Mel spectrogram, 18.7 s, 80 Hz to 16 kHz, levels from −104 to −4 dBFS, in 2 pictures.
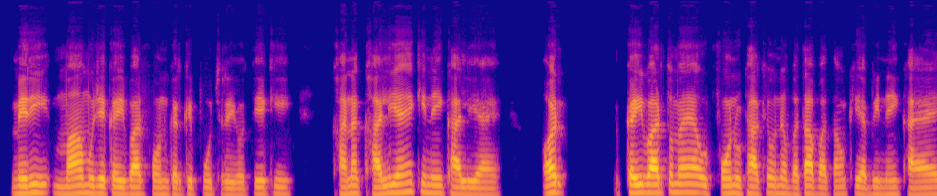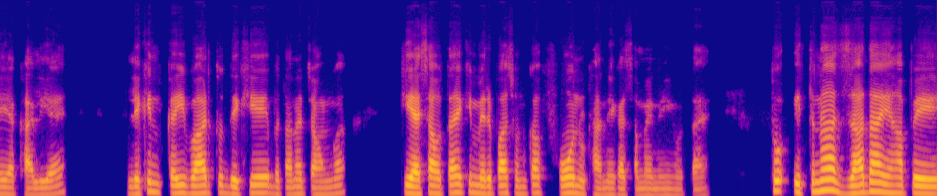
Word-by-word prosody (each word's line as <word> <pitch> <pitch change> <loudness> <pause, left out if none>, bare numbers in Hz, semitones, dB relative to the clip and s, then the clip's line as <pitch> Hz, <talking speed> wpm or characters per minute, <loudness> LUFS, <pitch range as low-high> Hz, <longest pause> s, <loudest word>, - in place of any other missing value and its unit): मेरी 150 +2 +3
माँ 130 +2 +3
मुझे 135 -1 +2
कई 125 -1 +2
बार 125 0 +3
फ़ोन 125 -1 -4
करके 120 +1 -4
पूछ 120 -2 -10
रही 115 -1 -4
होती 115 +2 -6
है 125 - +1
कि 125 0 -9 0.4
खाना 130 +2 0
खा 125 - +2
लिया 150 +4 +2
है 165 +1 0
कि 155 - -3
नहीं 140 -1 -1
खा 125 -1 +3
लिया 120 -1 -1
है? 115 0 -7 0.4
और 150 +2 +5 0.6
कई 150 0 +6
बार 150 -1 +9
तो 160 - -1
मैं 155 0 +3 0.2
फ़ोन 140 0 +1
उठा 135 -1 +1
के 145 +3 -7
उन्हें 135 -2 -4
बता 125 +3 +2
पाता 125 0 -4
हूँ 130 - -7
कि 135 - -3
अभी 125 0 -3
नहीं 125 0 -6
खाया 120 -1 -1
है 125 +1 -2
या 125 - -3
खा - - -1
लिया 120 +2 -5
है। 150 - -11 0.7
लेकिन 155 +5 -2
कई 140 +1 +1
बार 140 +1 +3
तो 150 - -6
देखिए 145 +3 -1
बताना 125 0 -6
चाहूँगा 125 +3 -7 0.6
कि 145 - +5
ऐसा 130 +2 +4
होता 140 +2 0
है 150 - +3
कि 155 - -9
मेरे 135 -1 0
पास 140 0 +3
उनका 130 +3 -4
फ़ोन 145 0 -1
उठाने 115 -1 -8
का 110 - -3
समय 110 +1 -10
नहीं 110 0 -12
होता 105 0 -12
है। - - -18 0.7
तो 185 0 +2
इतना 180 +5 +4
ज़्यादा 150 +3 +4
यहाँ 145 -2 +1
पे 140 -1 +5
135 Hz, 220 wpm, -23 LUFS, 125-145 Hz, 0.7 s, बार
